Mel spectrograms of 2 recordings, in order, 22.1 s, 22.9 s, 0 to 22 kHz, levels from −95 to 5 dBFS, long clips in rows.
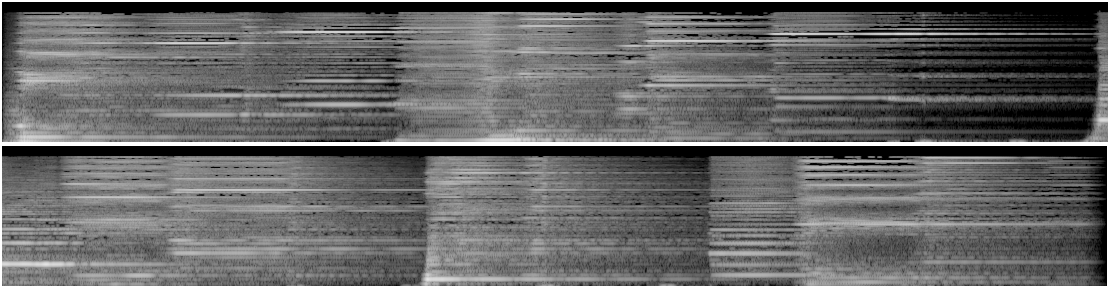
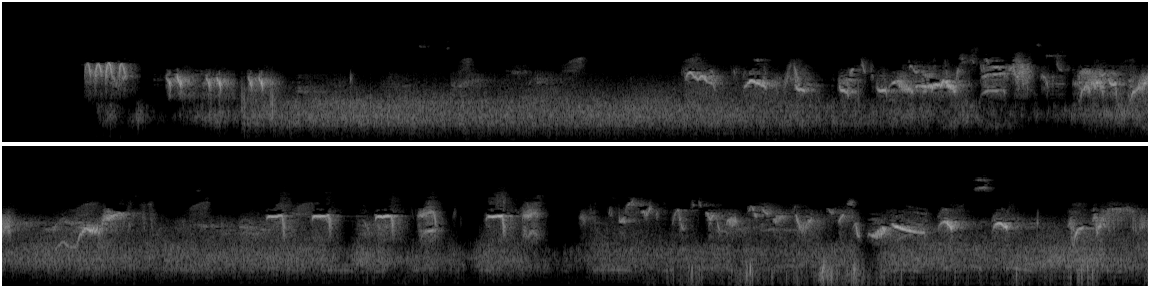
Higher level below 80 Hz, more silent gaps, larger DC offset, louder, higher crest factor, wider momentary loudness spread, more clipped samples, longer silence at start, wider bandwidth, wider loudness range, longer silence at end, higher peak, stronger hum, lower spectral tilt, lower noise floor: first, -30 dBFS vs -90 dBFS; neither; neither; first, -10 LUFS vs -40 LUFS; second, 14 dB vs 22 dB; second, 18 LU vs 21 LU; neither; second, 0 s vs 0.8 s; first, 16.5 kHz vs 6.2 kHz; about the same, 8 LU vs 9 LU; first, 0.2 s vs 0 s; first, 0 dBFS vs -22 dBFS; neither; first, -1 dB/octave vs 4 dB/octave; second, -40 dBFS vs -64 dBFS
